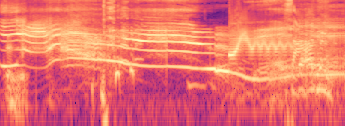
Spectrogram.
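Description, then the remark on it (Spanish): A voice imitates a cat in heat, drawing out a long, wavering yowl that slides downward and rises again, loud, with no other sounds around it. “Un gato en celo ese”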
